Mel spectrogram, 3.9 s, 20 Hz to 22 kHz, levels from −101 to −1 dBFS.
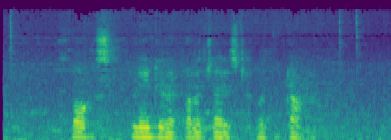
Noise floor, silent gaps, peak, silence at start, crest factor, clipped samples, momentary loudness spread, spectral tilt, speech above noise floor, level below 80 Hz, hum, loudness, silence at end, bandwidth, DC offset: -43 dBFS; none; -4 dBFS; 0.05 s; 18 dB; under 0.1%; 16 LU; -6.5 dB/octave; 24 dB; -42 dBFS; none; -20 LUFS; 0.1 s; 14 kHz; under 0.1%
